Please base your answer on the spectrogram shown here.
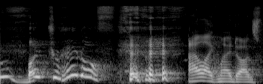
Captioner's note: laughs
